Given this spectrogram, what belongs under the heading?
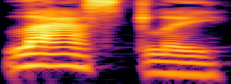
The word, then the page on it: lastly: American English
